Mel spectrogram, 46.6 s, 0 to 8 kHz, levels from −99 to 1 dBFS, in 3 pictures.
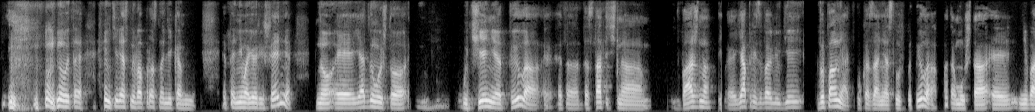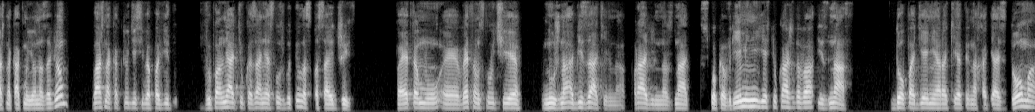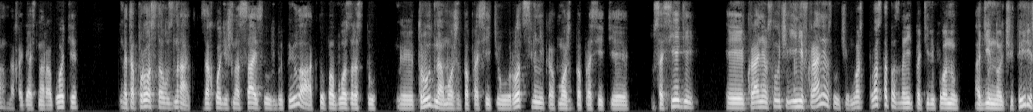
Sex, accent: male, native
